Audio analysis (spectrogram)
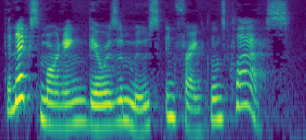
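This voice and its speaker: A woman reading a children's story aloud expressively, deliberately stressing phrases. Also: medium pitch, big pitch swings, fairly bright tone. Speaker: storybook reader.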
